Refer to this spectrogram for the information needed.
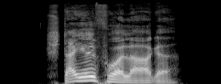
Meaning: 1. through ball, through pass (forward pass played between opposition defenders) 2. pretext, opportunity (for an attack)
- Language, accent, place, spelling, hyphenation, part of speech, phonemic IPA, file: German, Germany, Berlin, Steilvorlage, Steil‧vor‧la‧ge, noun, /ˈʃtaɪ̯lfoːɐ̯ˌlaːɡə/, De-Steilvorlage.ogg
